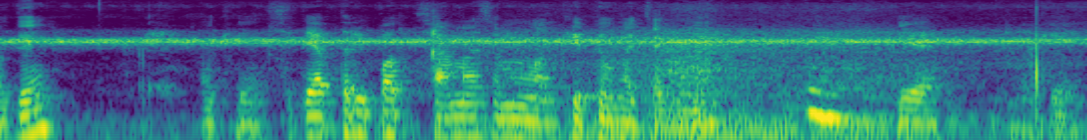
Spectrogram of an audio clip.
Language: Indonesian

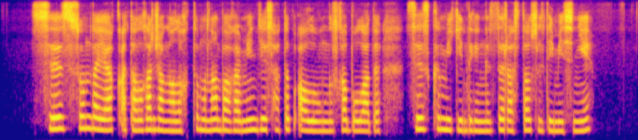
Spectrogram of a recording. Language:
Kazakh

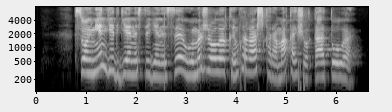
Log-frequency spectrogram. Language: Kazakh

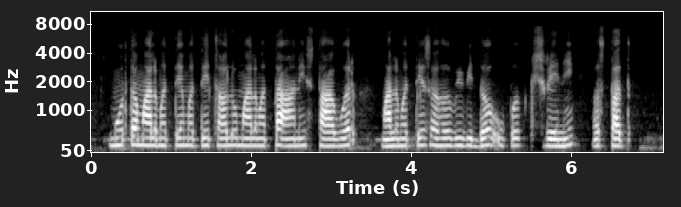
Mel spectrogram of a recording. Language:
Marathi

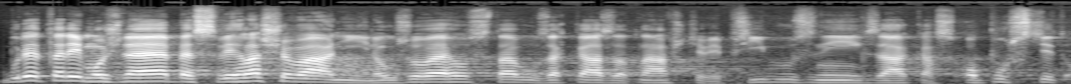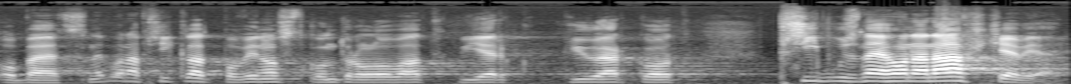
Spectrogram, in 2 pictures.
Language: Czech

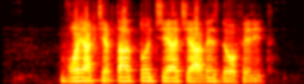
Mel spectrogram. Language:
Romanian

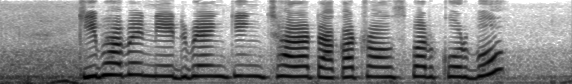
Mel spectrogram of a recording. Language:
Bangla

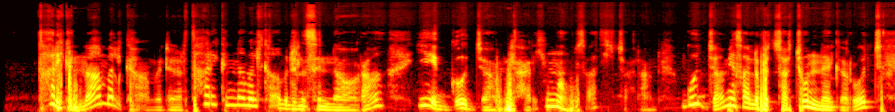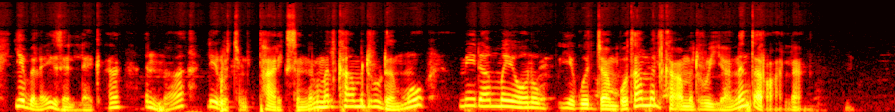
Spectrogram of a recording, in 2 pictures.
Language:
Amharic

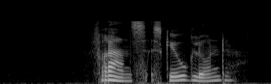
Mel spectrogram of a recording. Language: Swedish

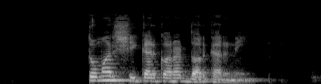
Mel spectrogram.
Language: Bangla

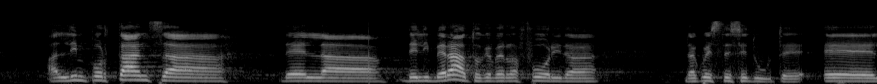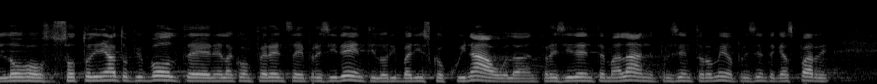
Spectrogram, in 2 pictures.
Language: Italian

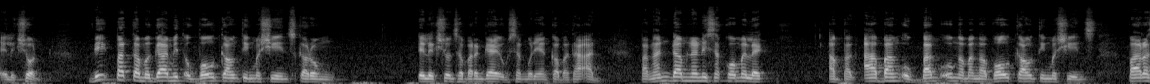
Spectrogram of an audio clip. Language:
Filipino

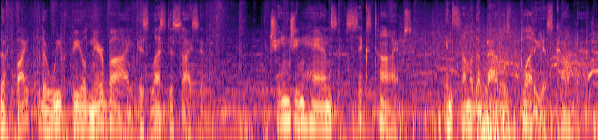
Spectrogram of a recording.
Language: English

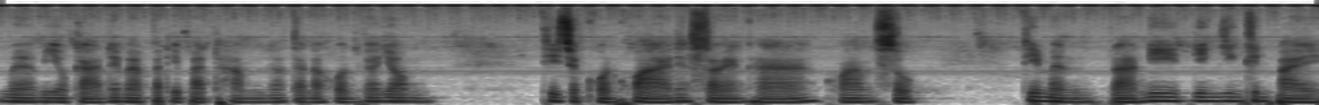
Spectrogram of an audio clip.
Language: Thai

